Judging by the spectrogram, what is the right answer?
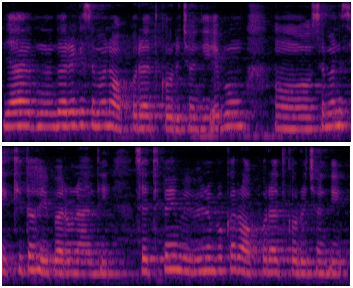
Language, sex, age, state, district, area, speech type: Odia, female, 18-30, Odisha, Khordha, rural, spontaneous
